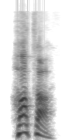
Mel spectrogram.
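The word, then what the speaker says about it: Hütter: Sorry, Hutter is how you pronounce him.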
